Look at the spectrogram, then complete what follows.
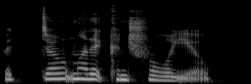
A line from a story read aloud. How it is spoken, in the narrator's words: mumbles into his hair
